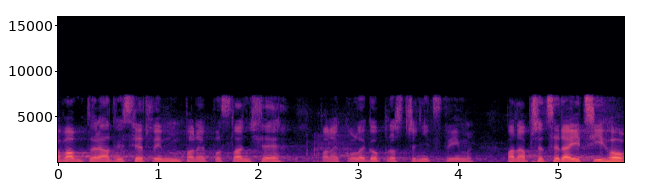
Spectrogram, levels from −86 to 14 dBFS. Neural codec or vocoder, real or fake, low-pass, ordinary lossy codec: none; real; 7.2 kHz; MP3, 96 kbps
